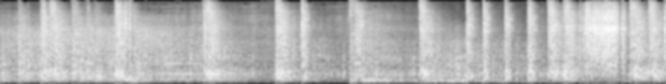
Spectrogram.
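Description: Firework rockets whistle as they launch.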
